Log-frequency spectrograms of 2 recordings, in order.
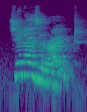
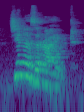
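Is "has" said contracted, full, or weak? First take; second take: weak; weak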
